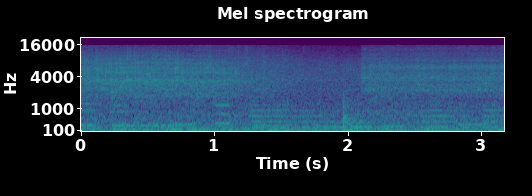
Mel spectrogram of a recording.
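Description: Chicken pieces cook in a hot pan with a steady, close sizzle and crackle that runs throughout, loud and unbroken.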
